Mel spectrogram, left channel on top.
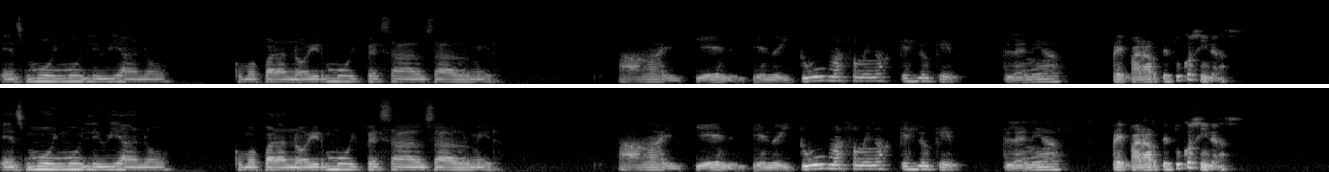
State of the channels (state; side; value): quieter; left; 7.6 dB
